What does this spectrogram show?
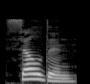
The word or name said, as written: selden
